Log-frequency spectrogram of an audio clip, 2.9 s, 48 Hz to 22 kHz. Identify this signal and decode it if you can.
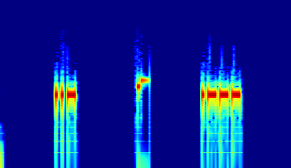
Morse code, heard as a keyed tone, about 40 wpm, 700 Hz. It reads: U J
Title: Single Letters - Rapid-Fire 40wpm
